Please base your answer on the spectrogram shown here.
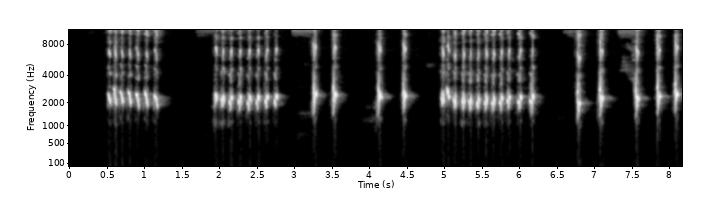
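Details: Yellow-vented bulbul, a common Southeast Asian bird called trao trảo in Vietnam, singing quick runs of bright chirping notes in clusters of six to nine, broken by spaced single sharp calls, clean and with no background noise.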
